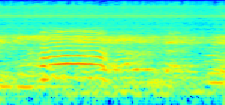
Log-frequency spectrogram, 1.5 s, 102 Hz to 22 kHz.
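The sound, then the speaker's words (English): A single short, quavering baby goat bleat rises and wavers for about half a second, fairly clear, then fades into a quieter, murmuring background. A young woman in Geneva, Switzerland, buys the baby goat for 2 Swiss francs. “Here's a young woman slotting in her 2 Swiss francs to buy a baby goat.”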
